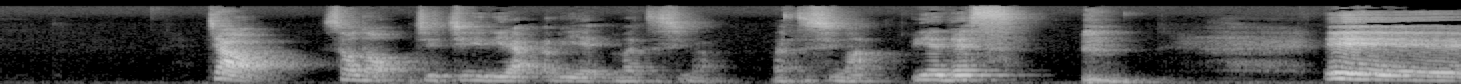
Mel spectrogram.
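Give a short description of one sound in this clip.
A middle-aged woman talks with animation, close by.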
